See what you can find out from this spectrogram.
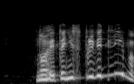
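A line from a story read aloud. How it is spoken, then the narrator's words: Exclamation. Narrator (Russian): воскликнула Дверь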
